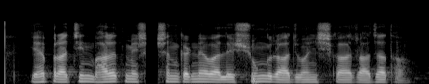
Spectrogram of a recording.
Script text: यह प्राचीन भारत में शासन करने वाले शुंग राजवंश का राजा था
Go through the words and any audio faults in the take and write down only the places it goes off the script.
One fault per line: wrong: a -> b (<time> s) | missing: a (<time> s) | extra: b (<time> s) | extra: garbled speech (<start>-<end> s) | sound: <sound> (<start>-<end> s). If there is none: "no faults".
sound: dropout (1.5-1.6 s)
